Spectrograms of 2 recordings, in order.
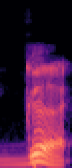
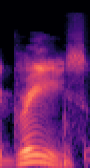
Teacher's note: we make a complete blockage to the airstream coming out to our lungs by pressing the back part of our tongue against the v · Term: stops or plosives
